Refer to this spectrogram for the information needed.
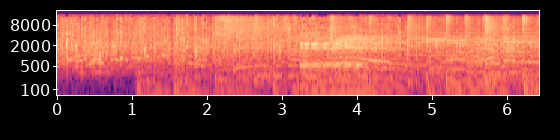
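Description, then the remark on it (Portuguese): A crowd at a Brazilian rodeo, broadcast live by Brasil Rodeio, applauds and cheers loudly and steadily, urged to applaud standing, the clapping blending with a band playing full, sustained music and a few voices calling out over the noise. “Juntinho com a galera da Oeste Capital, pode aplaudir de pé, Brasil.”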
